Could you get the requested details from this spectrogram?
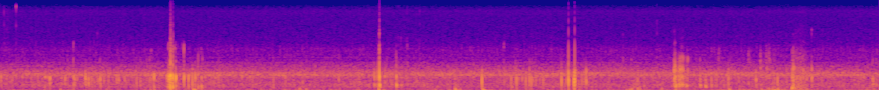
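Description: Scattered gurgles and bubbly pops over a steady background hum; everyday digestive bowel sounds.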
